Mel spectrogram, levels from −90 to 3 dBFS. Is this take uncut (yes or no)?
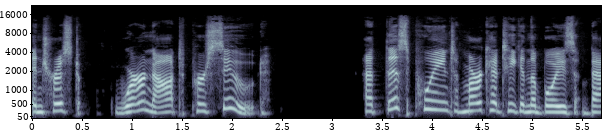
yes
